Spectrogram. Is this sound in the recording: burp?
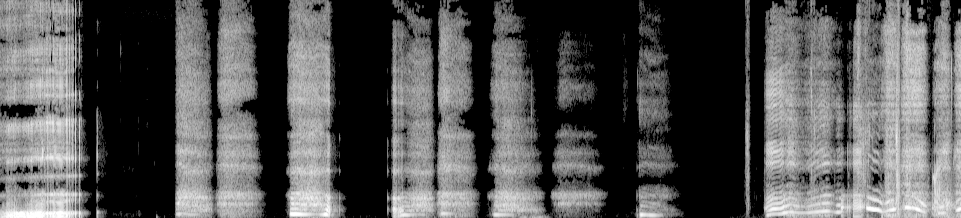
yes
